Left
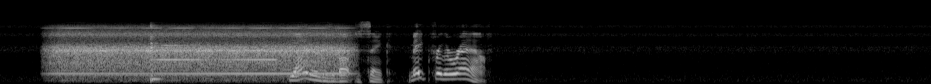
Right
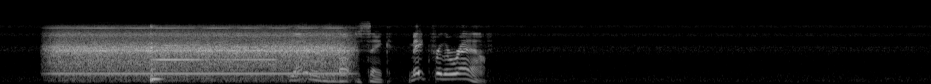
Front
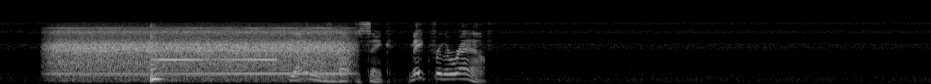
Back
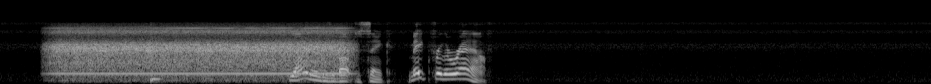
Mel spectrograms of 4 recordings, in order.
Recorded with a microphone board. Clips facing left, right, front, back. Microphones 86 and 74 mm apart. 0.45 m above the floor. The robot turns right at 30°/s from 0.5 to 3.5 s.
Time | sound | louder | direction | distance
1.5 | a guitar | even, front 2 dB | 10° right | ?
2.9 | a man speaking | left 4 dB, back 4 dB | 125° left | ?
